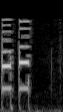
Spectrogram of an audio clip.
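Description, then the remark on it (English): Touch-tone telephone digits dialed in quick succession, four more digits entered after a second dial tone: two loud, clipped beeps close together, followed by a couple of much fainter tones fading into low background noise. “Now I'm going to dial four more digits.”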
